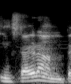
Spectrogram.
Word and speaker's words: Instagram: ¿Qué Claro, porque en realidad todos decimos Instagram, pero en realidad es Instagram.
